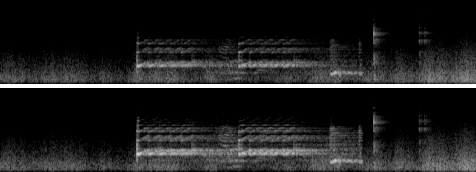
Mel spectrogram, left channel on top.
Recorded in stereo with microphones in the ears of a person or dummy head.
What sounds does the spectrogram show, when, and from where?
1.4 s a fire alarm: 40° right (ahead or behind)
3.7 s a thud: centre (ahead or behind)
